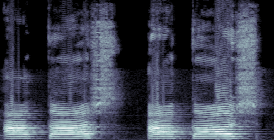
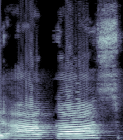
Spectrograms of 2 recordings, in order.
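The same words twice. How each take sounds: First: आकाश with a clear श, as aakaash; correct sh sound. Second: आकाश said with a plain s, as आकास; wrong आकाश, the श softened to स; wrong s sound. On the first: Teacher demonstrates the proper श in आकाश. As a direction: stress the श in आकाश. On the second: Teacher shows the common mistake, आकाश with स. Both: Shown as a demonstration. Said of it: "शा को सा बोल देते हैं".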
